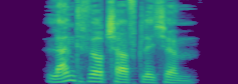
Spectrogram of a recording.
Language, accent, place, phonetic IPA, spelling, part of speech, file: German, Germany, Berlin, [ˈlantvɪʁtʃaftlɪçm̩], landwirtschaftlichem, adjective, De-landwirtschaftlichem.ogg
- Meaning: strong dative masculine/neuter singular of landwirtschaftlich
